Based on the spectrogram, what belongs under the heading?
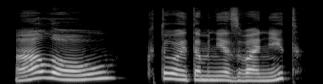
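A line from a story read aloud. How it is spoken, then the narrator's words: Drawling male voice. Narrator (Russian): протянул мужской голос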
